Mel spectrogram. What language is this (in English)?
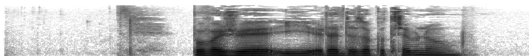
Czech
